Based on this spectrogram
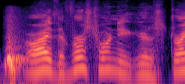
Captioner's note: air whooshes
